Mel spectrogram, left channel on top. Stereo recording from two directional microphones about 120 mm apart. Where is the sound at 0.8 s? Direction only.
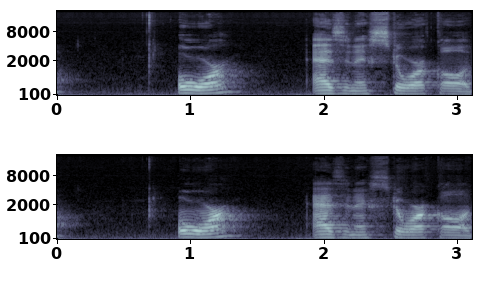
40° left (ahead or behind).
